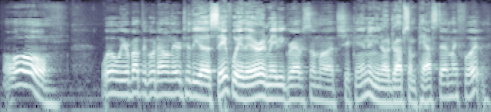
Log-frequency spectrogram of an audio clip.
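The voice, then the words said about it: Put-on Canadian accent. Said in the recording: “Give me an accent. What accent do you want? ... Canadian.”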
